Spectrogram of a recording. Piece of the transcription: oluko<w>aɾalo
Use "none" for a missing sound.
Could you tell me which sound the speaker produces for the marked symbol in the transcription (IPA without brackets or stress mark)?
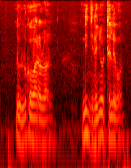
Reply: w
